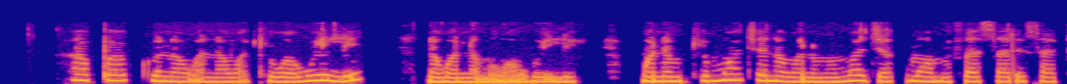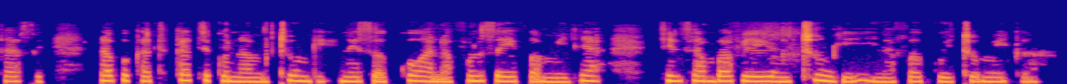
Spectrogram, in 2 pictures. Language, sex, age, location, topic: Swahili, female, 18-24, Nakuru, health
